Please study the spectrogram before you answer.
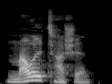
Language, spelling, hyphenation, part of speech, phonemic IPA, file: German, Maultasche, Maul‧ta‧sche, noun, /ˈmaʊ̯lˌtaʃə/, De-Maultasche.ogg
- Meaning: 1. Maultasche (Swabian pasta) 2. slap in the face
